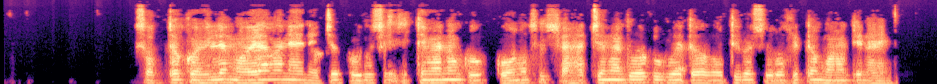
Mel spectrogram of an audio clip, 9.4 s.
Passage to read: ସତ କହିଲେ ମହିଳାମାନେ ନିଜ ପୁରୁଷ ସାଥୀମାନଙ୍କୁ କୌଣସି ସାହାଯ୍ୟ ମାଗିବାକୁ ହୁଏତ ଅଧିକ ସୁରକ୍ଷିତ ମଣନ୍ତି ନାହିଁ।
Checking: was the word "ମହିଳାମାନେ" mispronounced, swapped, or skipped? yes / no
no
